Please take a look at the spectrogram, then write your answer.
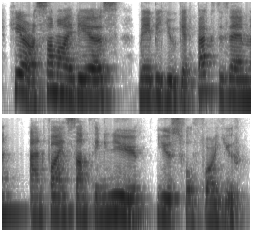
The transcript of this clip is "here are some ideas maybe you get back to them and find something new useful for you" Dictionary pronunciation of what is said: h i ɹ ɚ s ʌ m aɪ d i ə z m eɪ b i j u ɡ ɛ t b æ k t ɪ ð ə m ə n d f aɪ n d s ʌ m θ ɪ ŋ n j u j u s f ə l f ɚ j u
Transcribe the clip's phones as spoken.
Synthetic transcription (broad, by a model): h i ɹ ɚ s ʌ m aɪ d i ə z m eɪ b i j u ɡ ɛ t b æ k t ɪ ð ə m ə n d f aɪ n d s ʌ m θ ɪ ŋ n j u j u s f ə l f ɚ j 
